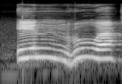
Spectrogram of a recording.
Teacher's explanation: In huwa, tidak boleh seperti itu ya. Ini harus jelas, nun sukun, nun matinya jelas, ha-nya juga jelas. In huwa, seperti itu, tapi tidak boleh disentak.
